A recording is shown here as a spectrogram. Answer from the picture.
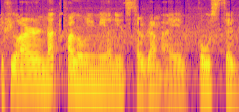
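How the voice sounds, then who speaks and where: A medium-pitched male voice at a moderate pace over noticeable background noise. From Philippines. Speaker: cross-stitch vlogger. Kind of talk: casual vlog update. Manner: quiet; halting. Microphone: phone mic.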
